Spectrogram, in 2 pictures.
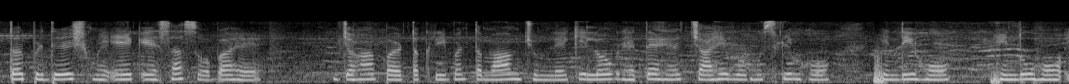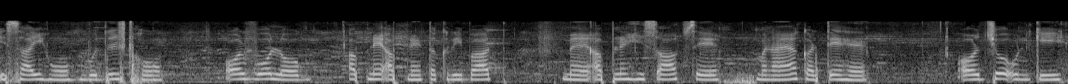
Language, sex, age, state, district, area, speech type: Urdu, female, 18-30, Uttar Pradesh, Gautam Buddha Nagar, urban, spontaneous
